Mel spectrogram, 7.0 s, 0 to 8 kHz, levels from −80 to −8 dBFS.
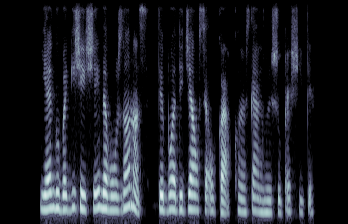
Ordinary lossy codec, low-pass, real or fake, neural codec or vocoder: Opus, 16 kbps; 7.2 kHz; fake; autoencoder, 22.05 kHz, a latent of 192 numbers a frame, VITS, trained on one speaker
